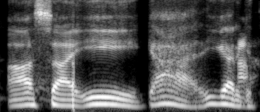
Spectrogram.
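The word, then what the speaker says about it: açaí: got delicious flavors including mango passion fruit raspberry a c asia acai god you got to get that right acai well it's so exotic that's that's how you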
